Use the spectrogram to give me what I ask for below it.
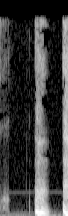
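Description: A man gives a dry cough: a faint brief sound, then one loud, rough, throaty burst, with the start of a second burst cut off at the end.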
